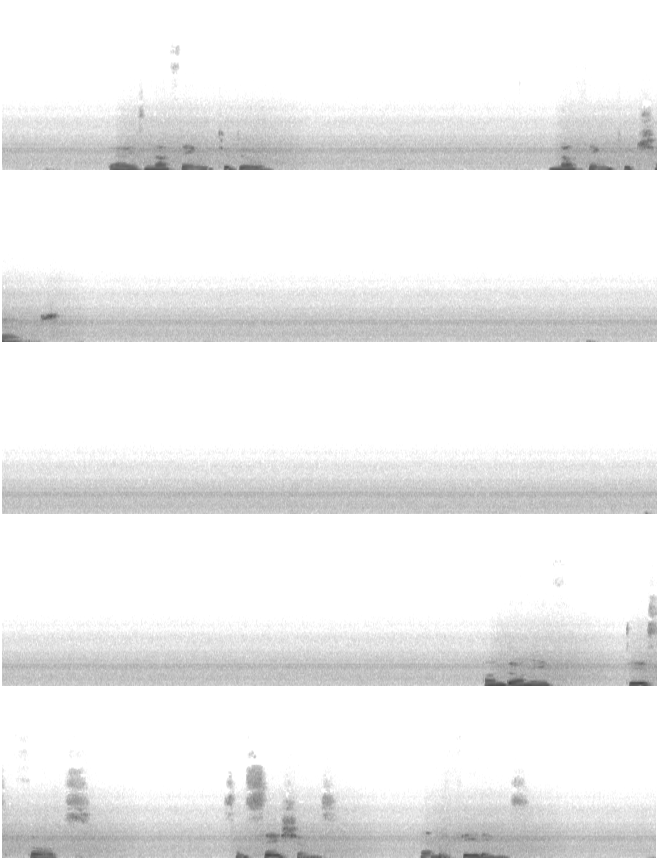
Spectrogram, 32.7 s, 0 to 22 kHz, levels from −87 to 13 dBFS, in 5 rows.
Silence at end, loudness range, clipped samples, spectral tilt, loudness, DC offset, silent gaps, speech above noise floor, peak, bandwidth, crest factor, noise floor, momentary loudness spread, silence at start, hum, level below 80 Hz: 0.95 s; 22 LU; under 0.1%; -5 dB/octave; -28 LUFS; under 0.1%; none; 26 dB; -10 dBFS; 12 kHz; 24 dB; -53 dBFS; 24 LU; 1.05 s; none; -78 dBFS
